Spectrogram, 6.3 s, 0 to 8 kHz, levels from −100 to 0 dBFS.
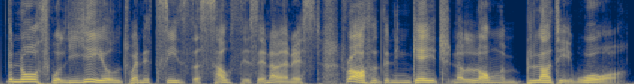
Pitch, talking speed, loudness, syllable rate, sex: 165 Hz, 200 wpm, -19 LUFS, 4.4 syllables/s, female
